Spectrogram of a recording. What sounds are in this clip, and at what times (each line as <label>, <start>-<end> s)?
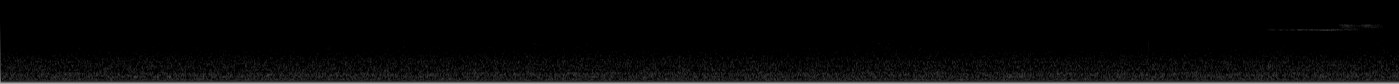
Golden-crowned Kinglet song, 8-10 s
warbler song, 12-14 s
